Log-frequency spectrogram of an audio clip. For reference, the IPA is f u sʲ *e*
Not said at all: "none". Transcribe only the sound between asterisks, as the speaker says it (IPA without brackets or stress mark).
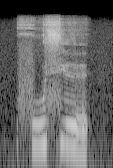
e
